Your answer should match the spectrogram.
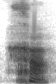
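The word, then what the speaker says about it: خ: To try to produce the sound kha, what you need to do is use that soft palate at the back of your mouth. There's the hard palate where you pronounce sounds like k and g, but behind that there is a softer palate where you pronounce something like and so it's close to snoring, in fact.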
